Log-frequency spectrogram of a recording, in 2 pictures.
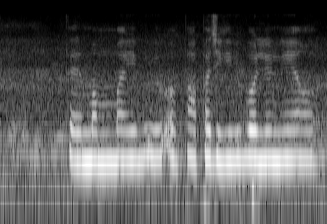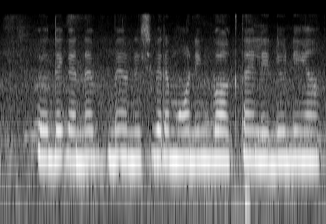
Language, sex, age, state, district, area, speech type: Dogri, female, 18-30, Jammu and Kashmir, Jammu, urban, spontaneous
